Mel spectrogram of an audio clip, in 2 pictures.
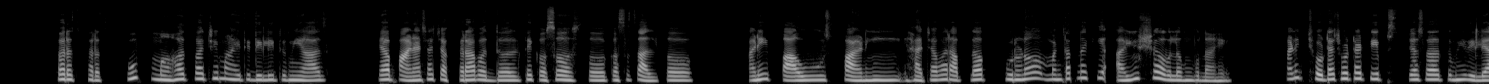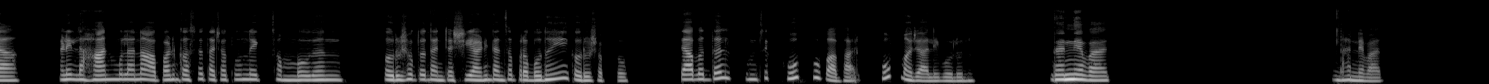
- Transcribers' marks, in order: none
- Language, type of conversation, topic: Marathi, podcast, पाण्याचे चक्र सोप्या शब्दांत कसे समजावून सांगाल?
- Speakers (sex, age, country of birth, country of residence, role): female, 35-39, India, India, guest; female, 40-44, India, India, host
